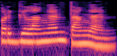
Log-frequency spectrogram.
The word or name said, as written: pergelangan tangan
